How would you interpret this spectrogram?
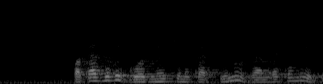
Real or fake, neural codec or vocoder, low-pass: real; none; 3.6 kHz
